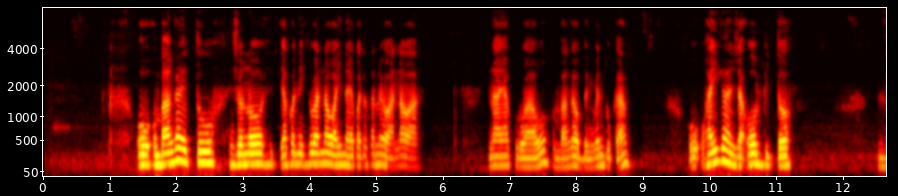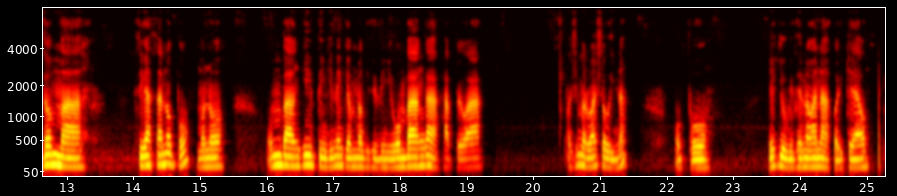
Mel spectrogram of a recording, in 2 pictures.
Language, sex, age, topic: Oshiwambo, male, 25-35, finance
